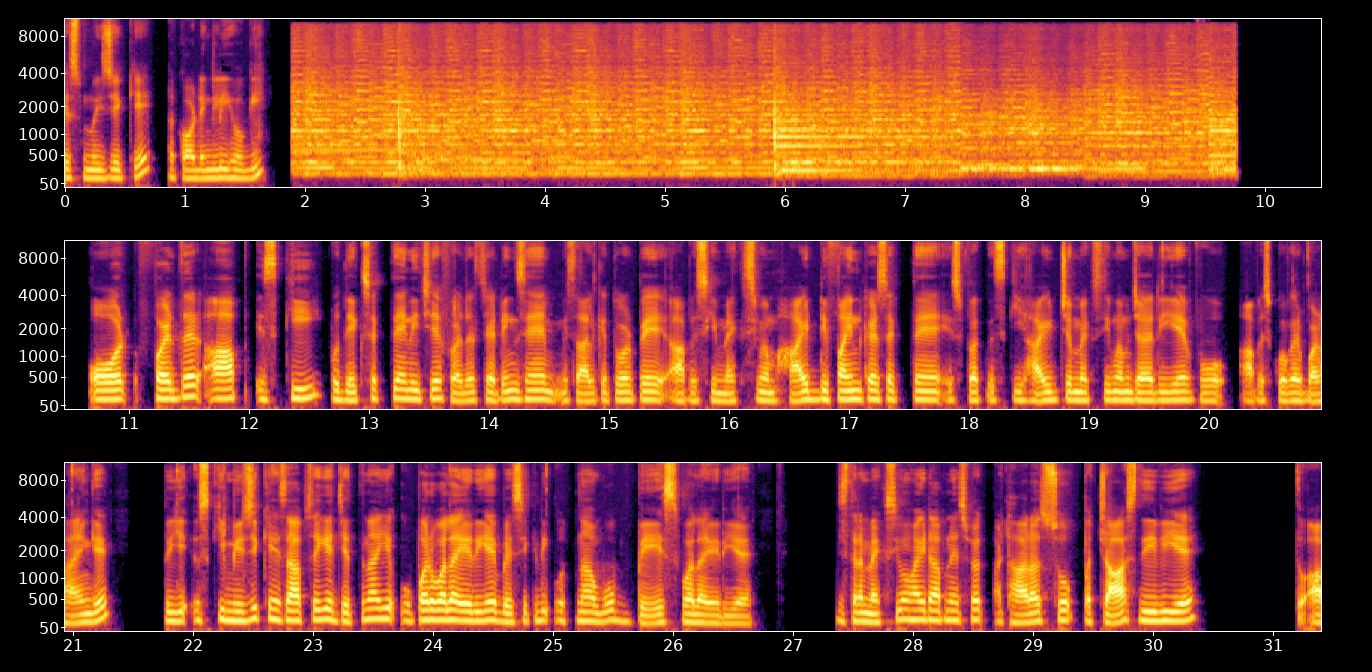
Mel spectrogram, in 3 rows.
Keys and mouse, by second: 1.5 space, 9.4 space, 19.5-31.1 drag, 31.1-31.4 drag.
